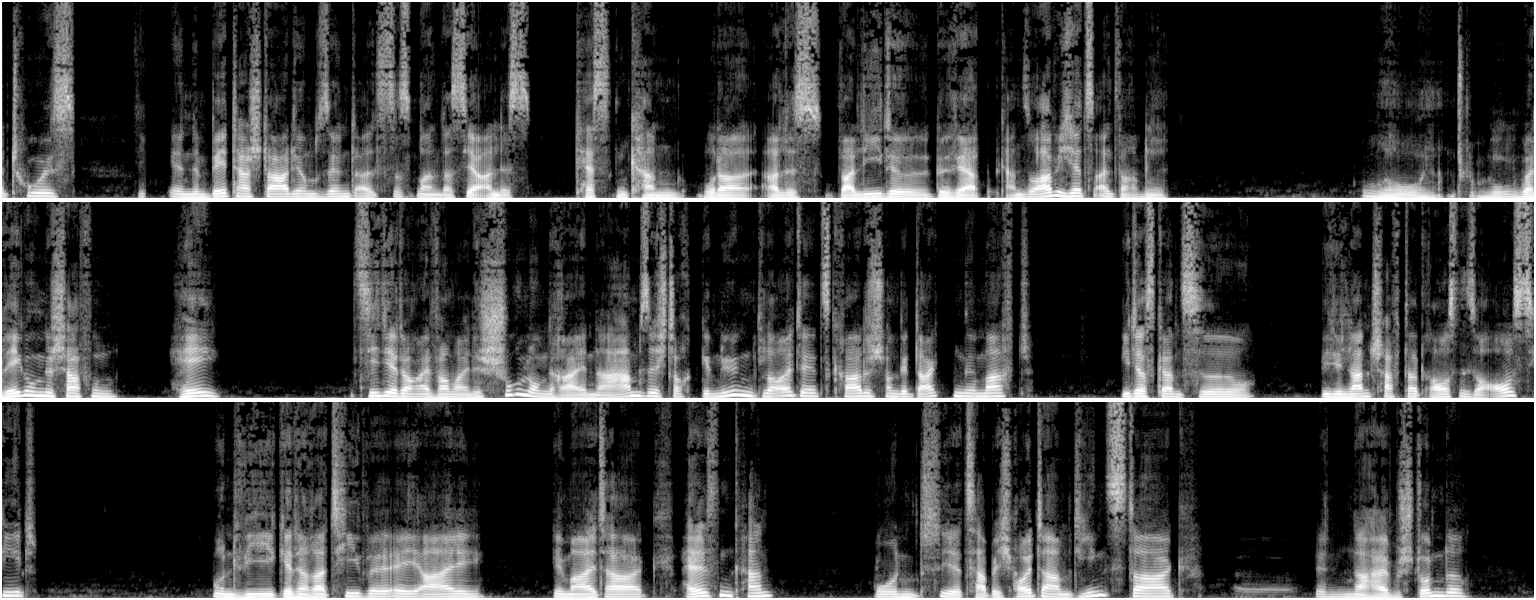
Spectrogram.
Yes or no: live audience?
no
